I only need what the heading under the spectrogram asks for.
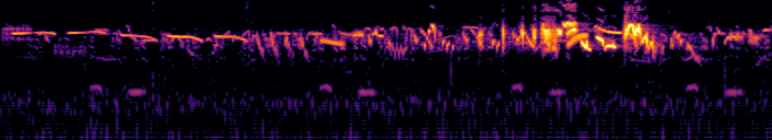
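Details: Whinchat singing during a sudden May snowstorm with wind and cold, at the edge of Domzheritsy village in the Berezinsky Biosphere Reserve: a thin high drawn-out whistle gives way to a busy scratchy warble, with soft low notes from another bird.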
